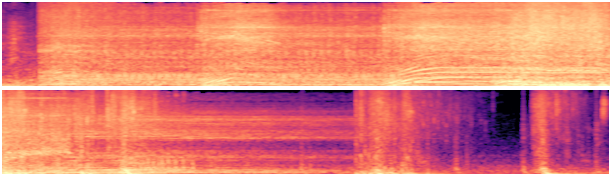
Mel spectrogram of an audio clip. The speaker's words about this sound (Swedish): Ja, det är mycket gore. det är mycket, du kan gå upp liksom, med en motorsåg på ditt vapen och liksom nästan såga ansiktet av någon. Nästan.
